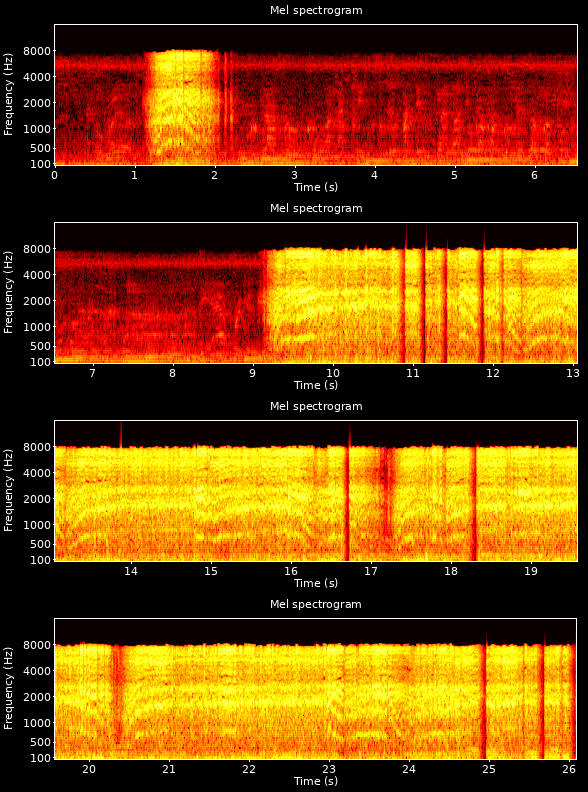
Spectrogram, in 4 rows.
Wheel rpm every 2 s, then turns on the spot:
10, 0, 0, 0, 150, 170, 180, 190, 130, 170, 170, 160, 210.
none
